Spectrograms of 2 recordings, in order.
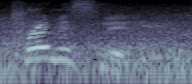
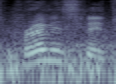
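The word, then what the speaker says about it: Přemyslids: Because Przemyslids is writing P-R-E at the beginning. The Czech way of saying R is R. So like in Spanish or in Italian.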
